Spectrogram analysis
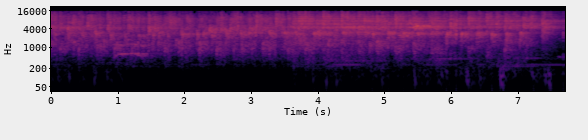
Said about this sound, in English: So I want you, everybody, please put your hands together for my first guest and a good friend of mine,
